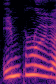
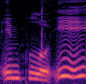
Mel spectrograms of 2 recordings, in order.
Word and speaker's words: employee: 이 단어 강세 어디 있습니까? employee가 아니라 employee. 이 부분에 강세 있어요. 그래서 발음하실 때 employee라고 이렇게 하시면 되겠죠.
